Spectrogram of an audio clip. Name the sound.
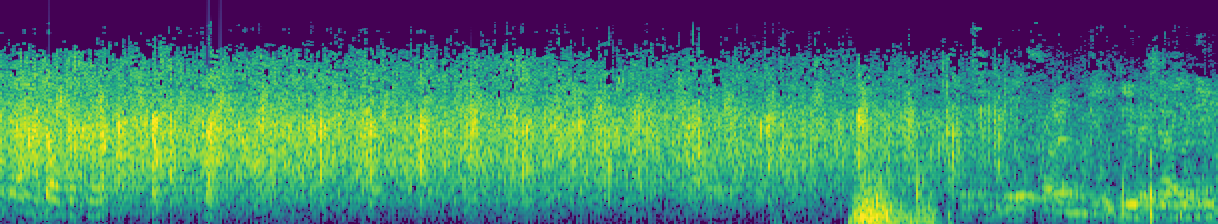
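audience applause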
